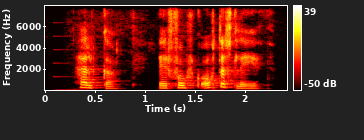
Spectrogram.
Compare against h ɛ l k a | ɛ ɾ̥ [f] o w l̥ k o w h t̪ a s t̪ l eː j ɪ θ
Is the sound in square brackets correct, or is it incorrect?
correct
